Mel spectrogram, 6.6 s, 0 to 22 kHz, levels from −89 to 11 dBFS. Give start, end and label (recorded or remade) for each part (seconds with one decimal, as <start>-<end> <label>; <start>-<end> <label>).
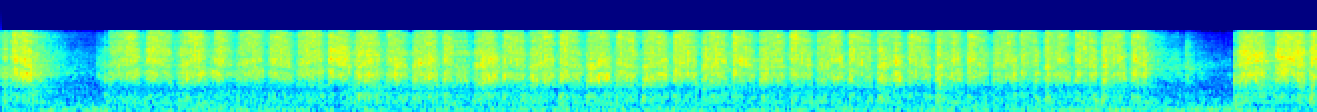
0.0-1.1 remade; 1.1-6.6 recorded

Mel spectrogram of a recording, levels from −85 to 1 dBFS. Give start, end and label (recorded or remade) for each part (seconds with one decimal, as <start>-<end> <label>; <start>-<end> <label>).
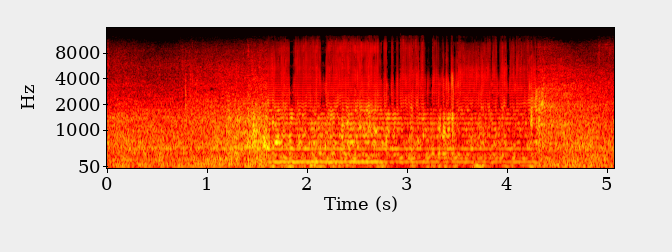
0.0-1.6 recorded; 1.6-4.3 remade; 4.3-5.1 recorded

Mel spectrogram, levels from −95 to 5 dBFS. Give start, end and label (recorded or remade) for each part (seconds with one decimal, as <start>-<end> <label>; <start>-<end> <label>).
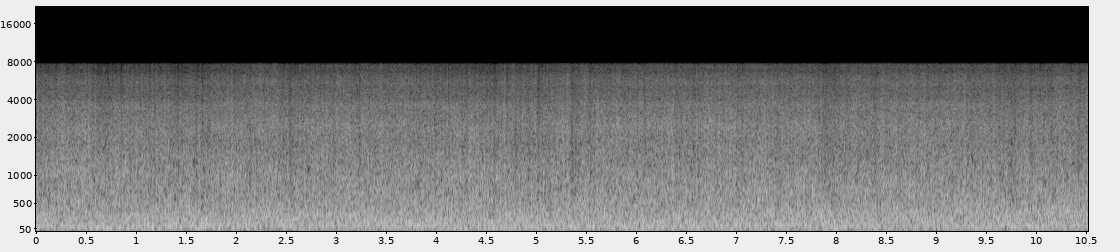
0.0-1.5 recorded; 1.5-2.7 remade; 2.7-8.5 recorded; 8.5-9.2 remade; 9.2-10.5 recorded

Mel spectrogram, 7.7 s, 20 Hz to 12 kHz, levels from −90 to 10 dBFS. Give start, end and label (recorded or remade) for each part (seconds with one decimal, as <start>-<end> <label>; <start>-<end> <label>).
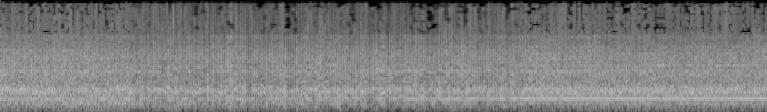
0.0-1.3 recorded; 1.3-5.2 remade; 5.2-7.7 recorded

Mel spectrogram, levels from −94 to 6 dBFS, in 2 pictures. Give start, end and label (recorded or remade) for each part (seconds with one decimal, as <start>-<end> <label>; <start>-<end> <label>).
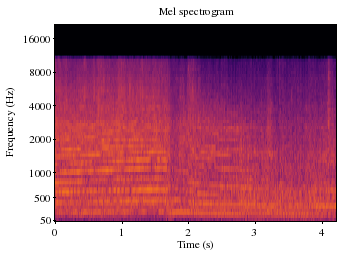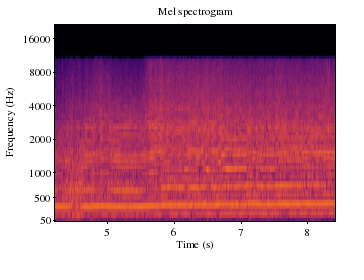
0.0-1.4 recorded; 1.4-2.0 remade; 2.0-2.7 recorded; 2.7-5.1 remade; 5.1-6.3 recorded; 6.3-7.1 remade; 7.1-8.4 recorded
